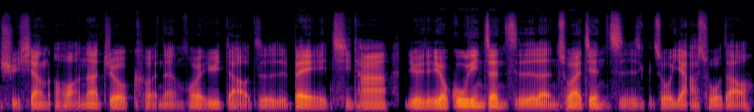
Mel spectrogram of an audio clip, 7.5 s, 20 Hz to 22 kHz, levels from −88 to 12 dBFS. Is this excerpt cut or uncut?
cut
